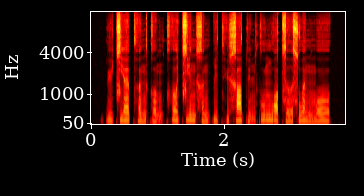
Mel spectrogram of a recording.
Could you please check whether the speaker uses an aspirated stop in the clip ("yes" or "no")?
yes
